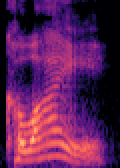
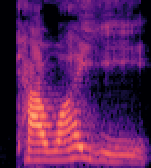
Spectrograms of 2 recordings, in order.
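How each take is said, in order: First: "kawaii" said as "ko-WAI"; British rounded "ko" at the start of "kawaii"; British-accented kawaii. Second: "kawaii" said as "ka-wa-EE"; corrected kawaii. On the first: Vlogger testing his accent, "kawaii" said British as "ko-WAI". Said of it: "my British accent". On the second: Vlogger trying the correction, "kawaii" said carefully as "ka-wa-ee". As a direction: open "ka" and long final "ee" in "kawaii". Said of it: "it's kawaii". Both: Shown as a demonstration.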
